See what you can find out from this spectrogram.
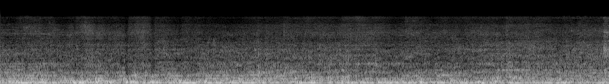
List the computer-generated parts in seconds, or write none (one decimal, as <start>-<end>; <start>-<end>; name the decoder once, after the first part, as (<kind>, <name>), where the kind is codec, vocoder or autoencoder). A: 0.5-4.0 (codec, SNAC); 4.4-5.6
